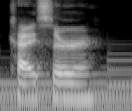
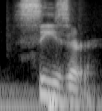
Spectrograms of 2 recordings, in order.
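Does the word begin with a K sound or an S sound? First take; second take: K sound; S sound. First: It starts with a hard K sound. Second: It starts with a soft S sound. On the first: This is the original Latin pronunciation. "The letter C is always hard in Latin, so like a K. The A E diphthong said I" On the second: This is the English pronunciation. "in English, Caesar is pronounced Caesar"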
